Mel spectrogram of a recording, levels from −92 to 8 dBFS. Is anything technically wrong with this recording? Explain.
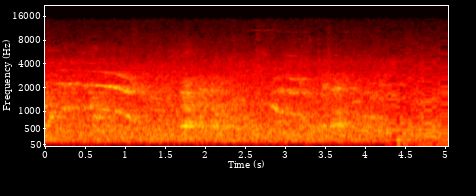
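Yes. From 4.26 s to 5.04 s there is robotic sound from repeated short buffers. The sound takes on a rigid, metallic buzz near 93.8 Hz while still roughly following its original contour. The likely cause is new audio arriving too seldom, so playback fills the gaps by looping the most recent fragment, about 10.7 ms long, for most of that stretch. The real audio is skipped, and the loop's repetition rate becomes the fixed buzz pitch.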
